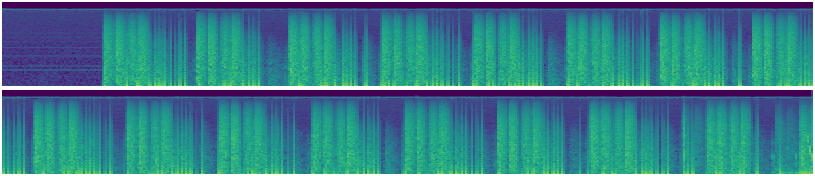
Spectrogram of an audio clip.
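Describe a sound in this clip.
A synthesizer plays a loud, pulsing electronic rhythm.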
